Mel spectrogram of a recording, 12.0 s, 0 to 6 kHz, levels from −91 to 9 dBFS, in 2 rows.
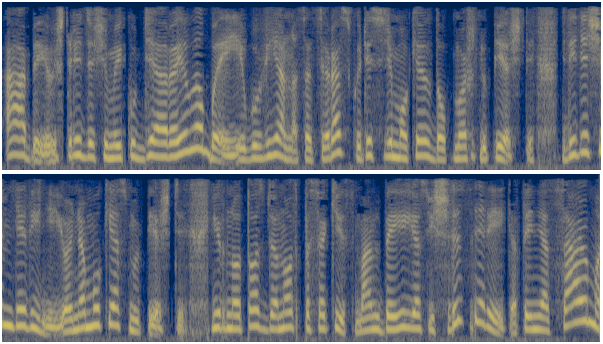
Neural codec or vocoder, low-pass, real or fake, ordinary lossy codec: autoencoder, 22.05 kHz, a latent of 192 numbers a frame, VITS, trained on many speakers; 5.4 kHz; fake; MP3, 32 kbps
